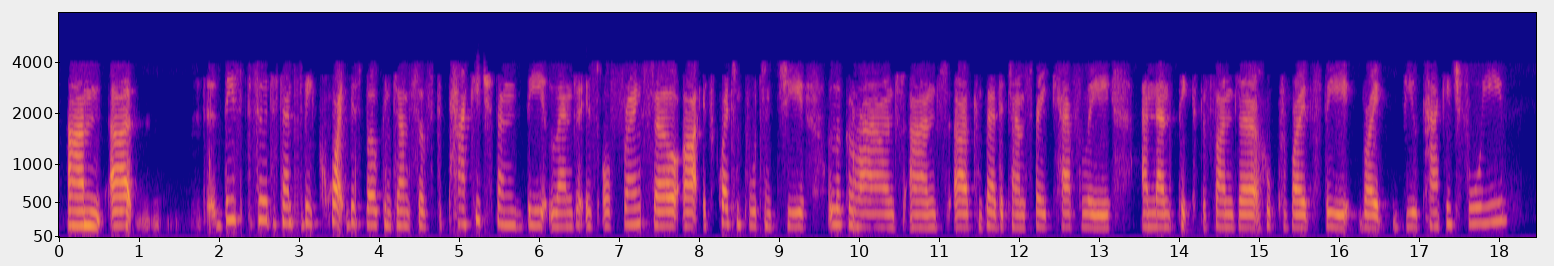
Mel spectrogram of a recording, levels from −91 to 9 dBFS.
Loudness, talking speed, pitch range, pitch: -28 LUFS, 155 wpm, 175-215 Hz, 185 Hz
